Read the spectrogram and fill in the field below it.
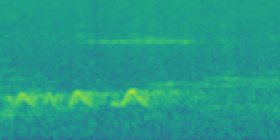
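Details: Asian koel, male and female pair named; three short arched whistled notes near one pitch follow each other quickly within under a second, then fade, over faint steady background hiss.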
